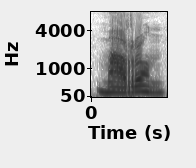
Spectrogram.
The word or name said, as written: marron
